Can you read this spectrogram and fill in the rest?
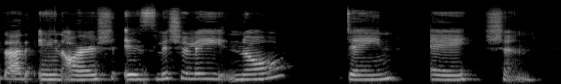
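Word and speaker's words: Ná déan é sin: So don't do that in Irish is literally no Dane a shin. No Danation. No Danation. Don't do that. And also this D can be pronounced like a J or a G sound in Ulster and Connacht.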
